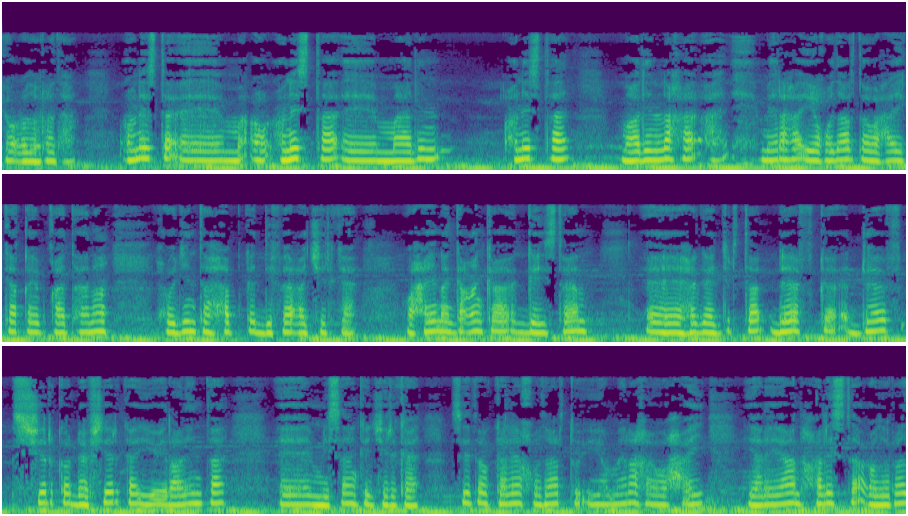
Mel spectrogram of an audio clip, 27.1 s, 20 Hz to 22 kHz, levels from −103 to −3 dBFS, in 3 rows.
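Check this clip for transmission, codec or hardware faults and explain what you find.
There is one fault, present for the whole clip: MP3 compression is the likely cause of plainly audible codec damage to the speech. Above 11.2 kHz there is nothing at all, because the encoder discarded the top band to save bits, which fits a low bitrate of around 48 kbps. Weak frequency lines dropping in and out between frames give a watery, swirly quality. On a spectrogram this shows as a flat ceiling at 11.2 kHz with speckled gaps just beneath it.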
